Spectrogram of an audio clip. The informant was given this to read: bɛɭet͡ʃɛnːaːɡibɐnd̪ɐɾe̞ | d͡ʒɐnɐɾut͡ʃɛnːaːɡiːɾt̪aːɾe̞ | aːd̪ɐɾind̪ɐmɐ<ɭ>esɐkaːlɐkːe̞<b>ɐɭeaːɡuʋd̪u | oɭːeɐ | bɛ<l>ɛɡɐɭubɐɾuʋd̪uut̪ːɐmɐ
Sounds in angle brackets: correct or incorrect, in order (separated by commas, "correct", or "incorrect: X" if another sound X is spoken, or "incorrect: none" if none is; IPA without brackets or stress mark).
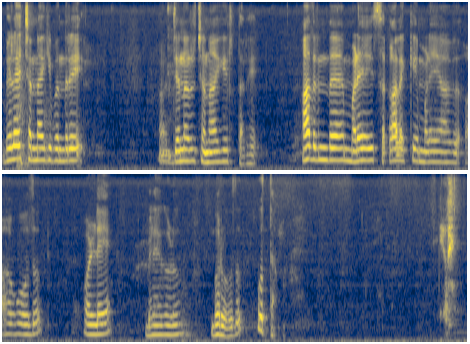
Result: correct, incorrect: m, incorrect: ɭ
